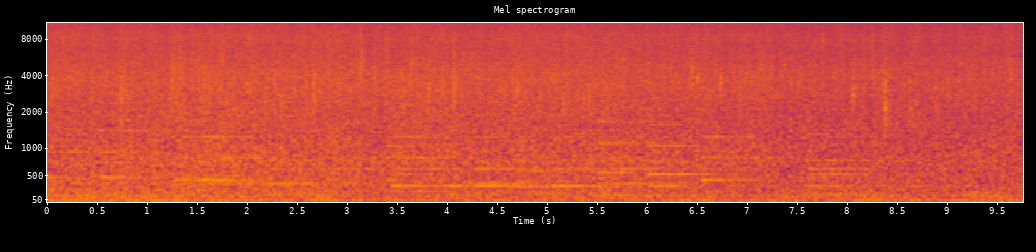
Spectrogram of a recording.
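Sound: heavy lashing rain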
